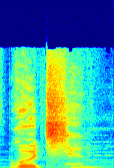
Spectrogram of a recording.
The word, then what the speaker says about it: Brötchen: Again, think of the I in bird, and also the chen at the end is not a hard K sound. It's soft, almost whispered. Chen. Brötchen.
